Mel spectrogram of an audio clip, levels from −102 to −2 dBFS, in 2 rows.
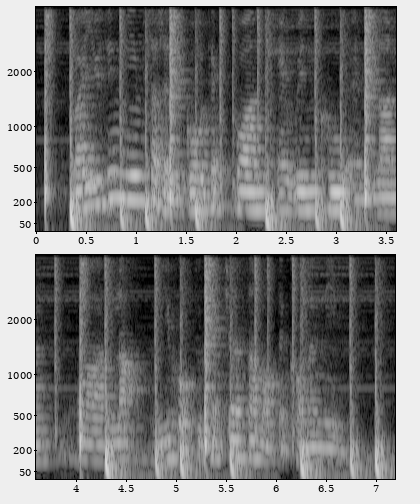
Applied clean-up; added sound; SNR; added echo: none; Drum kit; -1 dB; reverberation time 0.9 s.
